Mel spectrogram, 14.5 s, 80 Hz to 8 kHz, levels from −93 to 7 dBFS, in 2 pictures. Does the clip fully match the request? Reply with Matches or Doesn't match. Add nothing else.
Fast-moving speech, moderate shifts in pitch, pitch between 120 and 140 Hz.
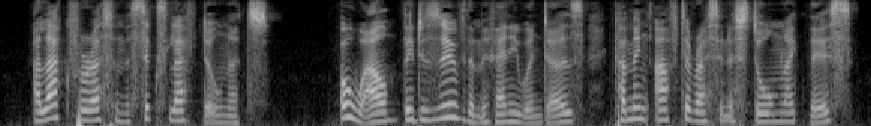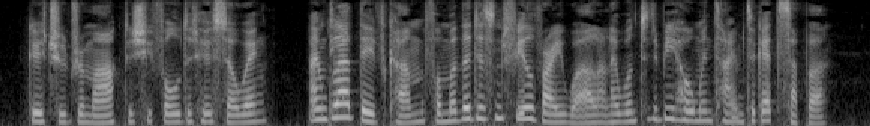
Doesn't match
